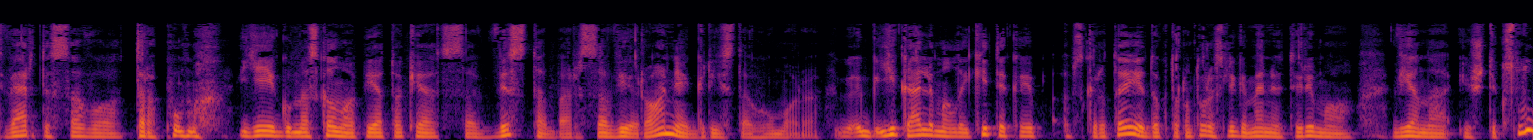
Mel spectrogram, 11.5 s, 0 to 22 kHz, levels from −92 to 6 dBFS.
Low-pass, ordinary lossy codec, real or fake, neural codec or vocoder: 14.4 kHz; MP3, 48 kbps; fake; vocoder, 44.1 kHz, 128 mel bands every 512 samples, BigVGAN v2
